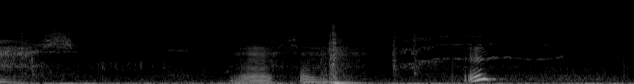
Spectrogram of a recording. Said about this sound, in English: Busted door.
